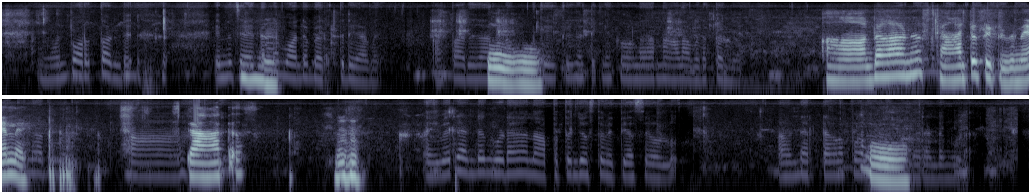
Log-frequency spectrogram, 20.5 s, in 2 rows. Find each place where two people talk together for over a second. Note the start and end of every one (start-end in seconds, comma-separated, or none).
9.0-10.5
